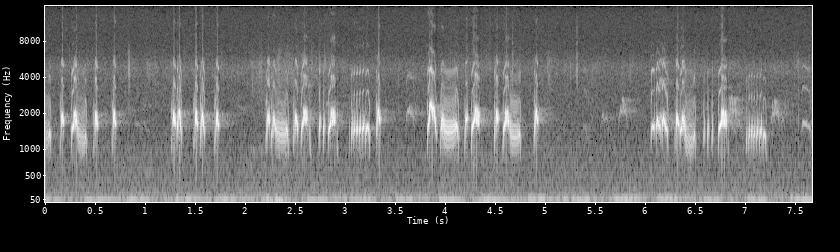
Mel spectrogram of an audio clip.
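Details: Group of European bee-eaters hunting bees beside beehives at an apiary in Corte Franca, camera-trap recording: loud, overlapping bursts of rolling, liquid trilled calls in rapid clusters from several birds, over a steady low hum.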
